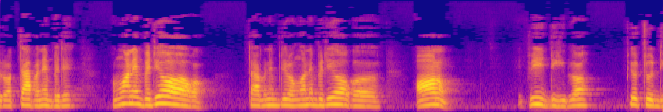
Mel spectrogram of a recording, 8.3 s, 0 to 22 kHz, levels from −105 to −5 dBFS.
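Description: Throughout the speech the sound carries plainly audible WMA compression, most likely from encoding at a bitrate around 48 kbps. Long transform blocks smear quantisation noise across tens of milliseconds, so onsets ring and a washy hiss rises and falls with the signal. On a spectrogram, weaker components appear as missing patches and speckled gaps between stronger bands, with smeared energy around transients. Content stops near 20.1 kHz.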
